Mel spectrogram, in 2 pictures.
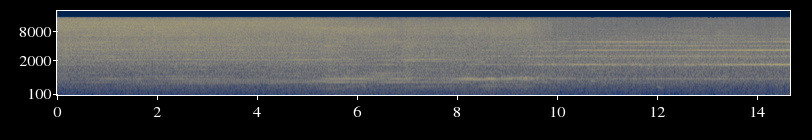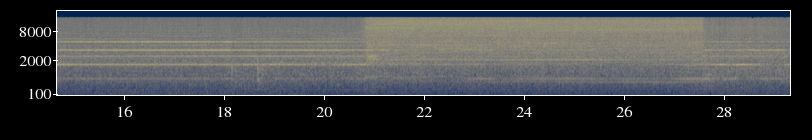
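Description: Water-cooled diamond saw blade of an automatic stone cross-cutter cutting through a granite slab: a steady grinding hiss with high whining tones from the spinning blade. The sound shifts abruptly a few times.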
